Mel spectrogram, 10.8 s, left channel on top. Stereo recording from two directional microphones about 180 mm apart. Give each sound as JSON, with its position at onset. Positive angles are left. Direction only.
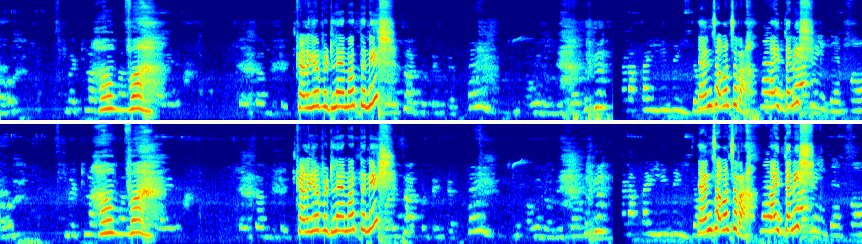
{"t": 1.1, "sound": "a woman's voice", "side_deg": 10}
{"t": 1.5, "sound": "speech", "side_deg": 30}
{"t": 3.6, "sound": "a woman's voice", "side_deg": 30}
{"t": 4.7, "sound": "speech", "side_deg": 55}
{"t": 6.9, "sound": "a woman's voice", "side_deg": 55}
{"t": 8.7, "sound": "a woman's voice", "side_deg": 0}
